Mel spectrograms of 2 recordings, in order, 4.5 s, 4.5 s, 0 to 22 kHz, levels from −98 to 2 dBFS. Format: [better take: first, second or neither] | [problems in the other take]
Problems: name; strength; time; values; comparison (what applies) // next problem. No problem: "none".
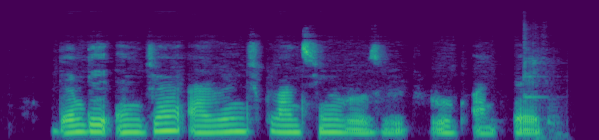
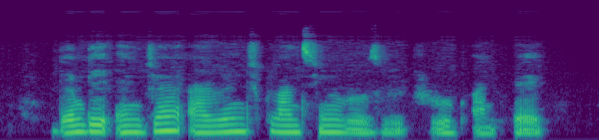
second | noise reduction (neural mask model RNNoise)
